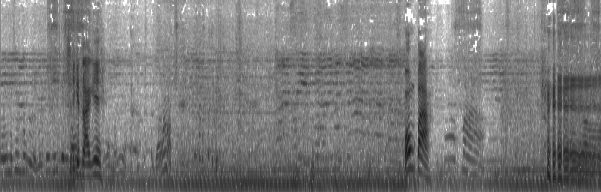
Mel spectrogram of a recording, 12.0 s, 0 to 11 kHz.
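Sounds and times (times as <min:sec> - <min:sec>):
boat engine drone: 0:00.0 - 0:12.0.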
